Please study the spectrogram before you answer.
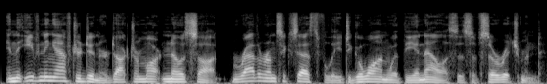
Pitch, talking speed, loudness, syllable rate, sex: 115 Hz, 210 wpm, -15 LUFS, 6.5 syllables/s, male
